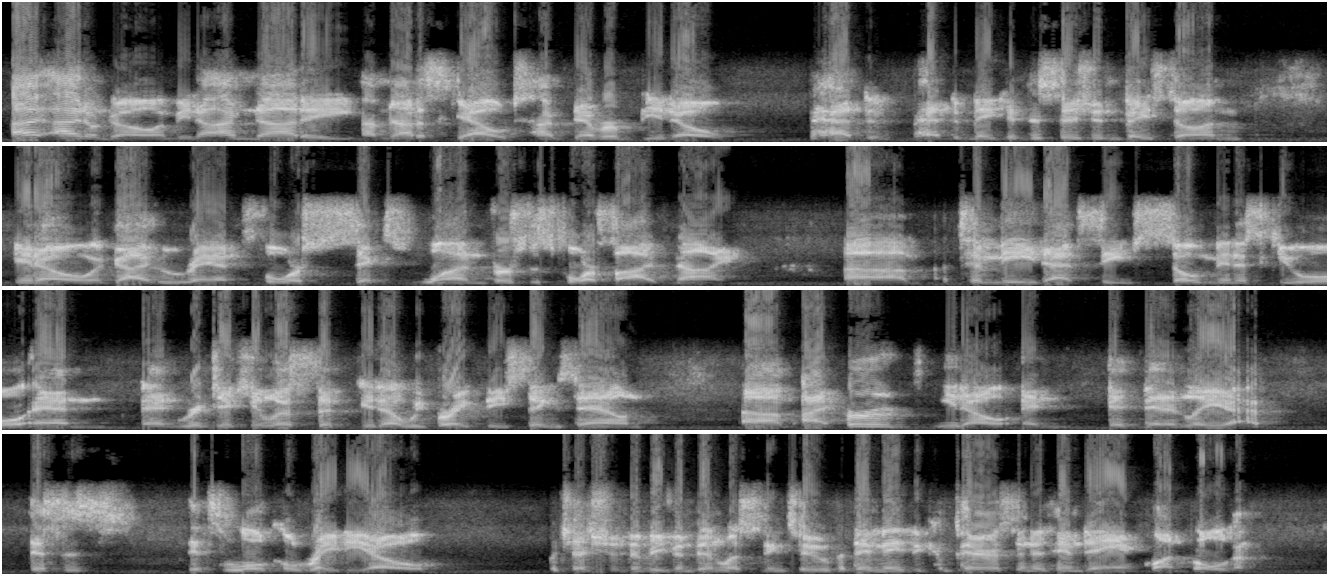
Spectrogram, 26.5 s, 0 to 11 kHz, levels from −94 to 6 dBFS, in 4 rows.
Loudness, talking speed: -13 LUFS, 200 wpm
